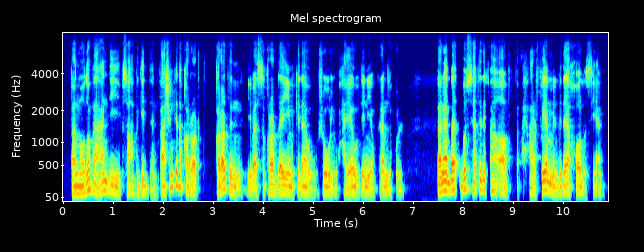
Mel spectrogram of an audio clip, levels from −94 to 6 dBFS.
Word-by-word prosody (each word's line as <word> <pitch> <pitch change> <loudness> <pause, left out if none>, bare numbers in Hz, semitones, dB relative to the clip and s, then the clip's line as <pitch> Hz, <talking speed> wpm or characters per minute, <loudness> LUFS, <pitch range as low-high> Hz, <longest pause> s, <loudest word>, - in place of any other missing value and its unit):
فالموضوع 90 +8 +3
بقى 120 - +1
عندي 100 -9 0
صعب - - -3
جدًا، - - -6
فعشان 165 +2 +1
كده 175 -2 +1
قرّرت، 85 - -1 0.3
قرّرت - - +3
إن - - -2
يبقى - - +1
استقرار 105 -1 -1
دايم 95 -2 +2
كده 90 -1 -1
وشُغل 85 +1 -3
وحياة 85 - -3
ودنيا 85 -2 0
والكلام 80 +2 -3
ده 80 - -6
كلّه. - - -10 0.7
فأنا 125 +6 +8
ب 130 +4 +6
بُصّي 145 -3 +1
هابتدي 135 +3 0
فيها 125 -1 -4
آه، 95 -8 +1
ف - - -16
حرفيًا 85 +11 0
من 110 -6 +1
البداية 85 +5 +1
خالص 90 0 -3
يعني. - - -9
95 Hz, 175 wpm, -24 LUFS, 85-125 Hz, 0.7 s, فأنا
